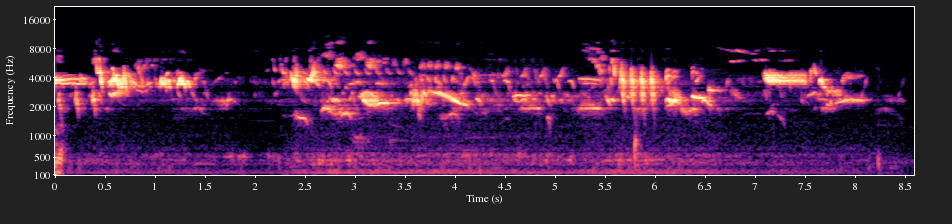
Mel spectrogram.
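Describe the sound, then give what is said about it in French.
A dawn chorus of songbirds around 5 a.m. in a house garden, several birds singing at once with overlapping trills, whistles and chirps, steady and continuous with brief pauses, clear with no talking. “Alors, à cette époque, vers 5 heures du matin, commence un véritable concert de la nature, le refrain de l'aube.”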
